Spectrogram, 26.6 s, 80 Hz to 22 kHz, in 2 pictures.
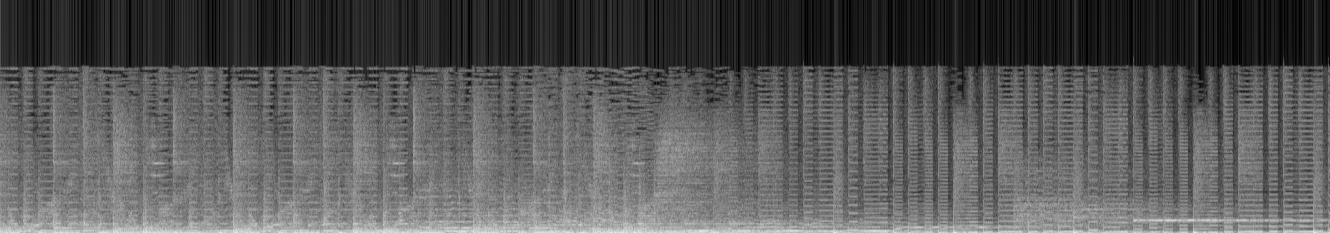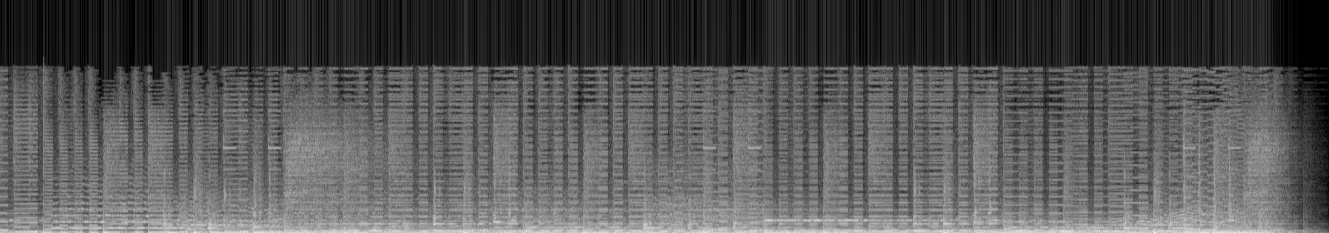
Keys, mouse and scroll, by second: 0.6 Tab, 0.8 middle click, 2.0-8.2 drag, 8.2 middle click, 8.5-9.0 scroll down 1, 9.0 middle click, 9.6 scroll down 1, 9.8 middle click, 10.1-10.4 scroll up 1, 10.4 Tab, 11.1 middle click, 12.8 scroll down 1, 13.1 middle click, 13.3-13.7 scroll up 1, 13.7 middle click, 14.3 KP_Decimal, 15.1 right click, 15.8 KP_Decimal, 16.5-17.5 middle drag, 17.9 click, 18.2 middle click, 18.5-18.9 scroll down 1, 18.9-25.6 middle drag.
